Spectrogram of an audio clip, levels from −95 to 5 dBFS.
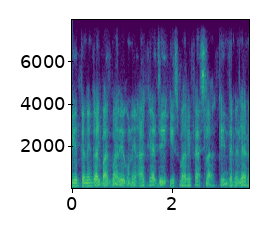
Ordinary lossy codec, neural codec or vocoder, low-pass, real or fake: Opus, 24 kbps; vocoder, 22.05 kHz, 80 mel bands, HiFi-GAN; 7.2 kHz; fake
